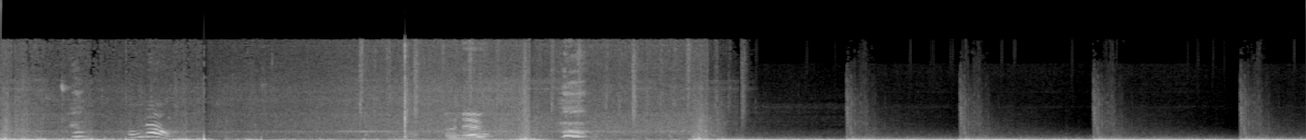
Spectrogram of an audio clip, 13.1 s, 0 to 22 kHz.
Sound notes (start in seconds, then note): 5.0 T-Rex foot steps approaching; 5.6 shrieks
